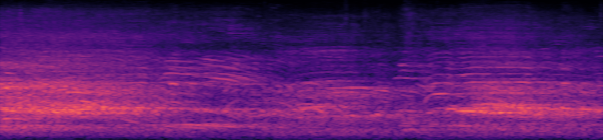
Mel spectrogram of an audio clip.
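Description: A large crowd at a religious conference on the finality of prophethood chants slogans in unison, a loud sustained roar of many voices that swells, dips briefly and rises again.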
